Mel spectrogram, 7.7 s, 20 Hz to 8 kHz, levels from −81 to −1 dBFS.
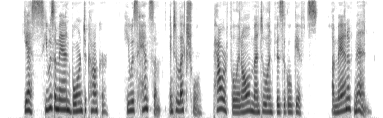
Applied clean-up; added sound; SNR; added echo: neural mask model Resemble Enhance denoiser.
